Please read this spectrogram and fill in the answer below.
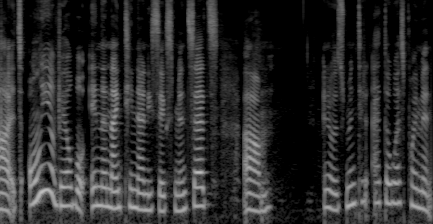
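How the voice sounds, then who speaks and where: The voice moves at a fairly quick pace with ordinary pitch variation, recorded dry and close with no echo. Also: woman, fairly high pitch for a woman. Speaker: coin auction livestream host. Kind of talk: live auction selling.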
